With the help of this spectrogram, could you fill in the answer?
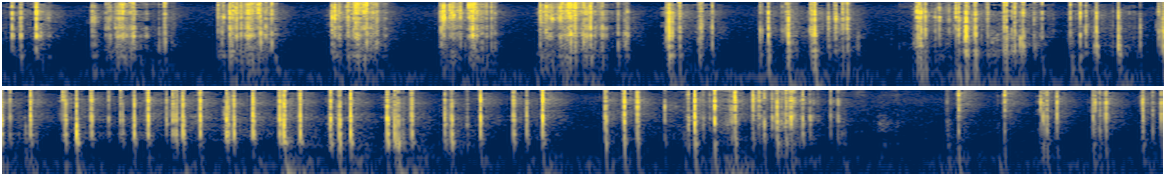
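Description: Long nails tap and scratch a handheld iPhone in a clear plastic gummy bear case, seen in a mirror, working over the case and its edge. The result is a rapid, uneven run of dry, bright plastic clicks and short scratchy bursts with no low end and no ring, broken by brief silent gaps.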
